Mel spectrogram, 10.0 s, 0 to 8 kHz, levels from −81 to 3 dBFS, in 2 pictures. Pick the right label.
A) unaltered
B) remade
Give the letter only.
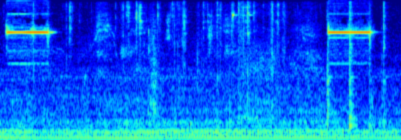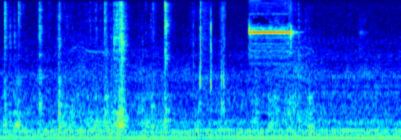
A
